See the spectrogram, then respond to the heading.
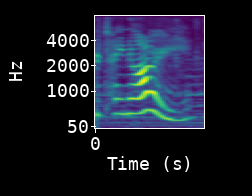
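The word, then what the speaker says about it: Tighnari: Oh, this is my master, Forest Watcher Tainari. He's chief officer over all the Tainari. rangers here in I was Gandharvaville.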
